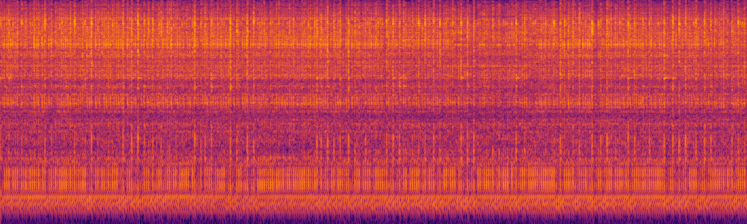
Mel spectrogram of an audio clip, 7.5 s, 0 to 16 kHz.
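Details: 1983 Echo PB400E two-cycle blower, warmed up and throttled up outdoors after a new fuel line and fuel filter, exhaust-port decarbonizing and air filter cleaning: steady high-pitched buzz at full throttle, no bogging or surging; normal high-rev running.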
